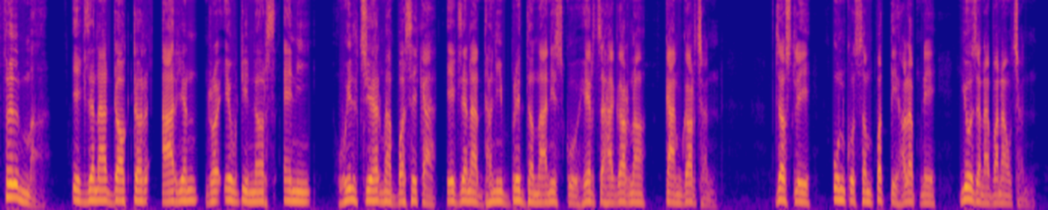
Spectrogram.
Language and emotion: Nepali, neutral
